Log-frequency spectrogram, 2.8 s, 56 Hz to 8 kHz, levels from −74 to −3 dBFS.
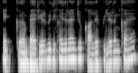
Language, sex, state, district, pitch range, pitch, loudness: Hindi, male, Jharkhand, Ranchi, 115-145 Hz, 135 Hz, -15 LUFS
